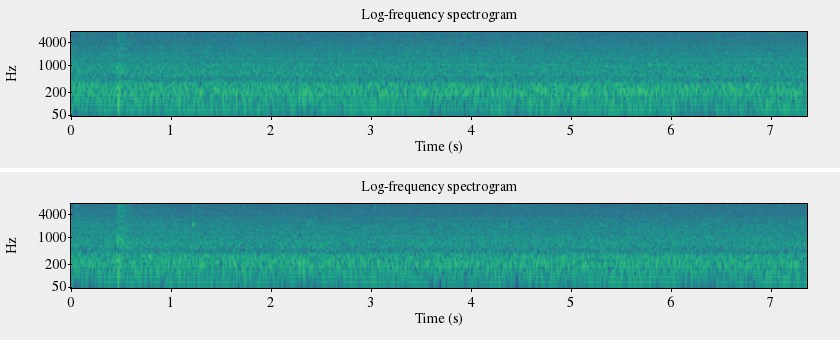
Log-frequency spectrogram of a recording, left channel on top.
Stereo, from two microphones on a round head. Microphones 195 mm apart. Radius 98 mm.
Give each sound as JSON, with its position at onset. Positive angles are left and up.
{"t": 0.5, "sound": "a gunshot", "side_deg": -20}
